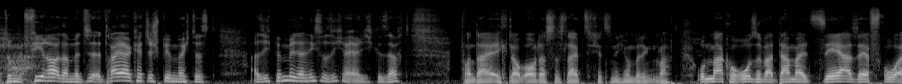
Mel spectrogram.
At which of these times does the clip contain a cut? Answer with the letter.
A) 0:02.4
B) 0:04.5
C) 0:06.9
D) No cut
B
